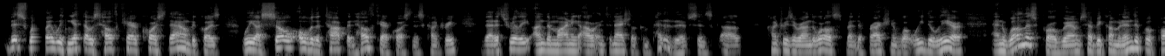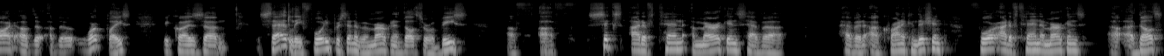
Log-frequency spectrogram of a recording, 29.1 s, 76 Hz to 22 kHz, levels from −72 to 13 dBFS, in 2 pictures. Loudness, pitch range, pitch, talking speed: -23 LUFS, 120-150 Hz, 135 Hz, 175 wpm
